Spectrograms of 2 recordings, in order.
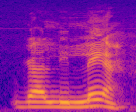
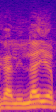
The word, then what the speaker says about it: Galilea: y una y aquí la pronunción es como una e. Entonces por eso nosotros decimos Galilea y no Galilea. Entonces aún ellos mismos lo conocen como región de Galilea, no región de Galilaya. ¿Por qué? Porque sucede este accidente aquí, ¿verdad? Este cambio que hay aquí. Entonces es Galilea.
